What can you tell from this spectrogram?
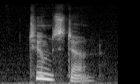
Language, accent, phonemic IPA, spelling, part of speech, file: English, US, /ˈtuːmstoʊn/, tombstone, noun / verb, En-us-tombstone.ogg
- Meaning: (noun) 1. A grave marker, a stone slab or similar object marking a person's grave 2. The symbol "∎" marking the end of a proof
